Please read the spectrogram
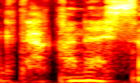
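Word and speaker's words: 小鳥遊: 鷹っていうのは小鳥をこう食べちゃう、小鳥とか小さい動物を食べちゃう鳥ですから、鷹がいなければ小鳥が遊べる、だから漢字で小鳥が遊べると書いて高梨さんと読むそうです。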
